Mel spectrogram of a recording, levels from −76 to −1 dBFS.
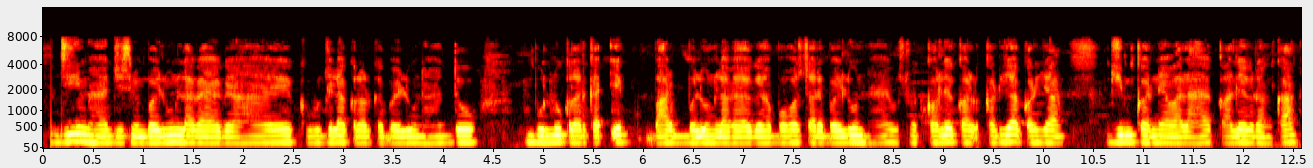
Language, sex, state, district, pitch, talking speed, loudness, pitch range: Bajjika, male, Bihar, Vaishali, 130 Hz, 175 wpm, -16 LUFS, 130-135 Hz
